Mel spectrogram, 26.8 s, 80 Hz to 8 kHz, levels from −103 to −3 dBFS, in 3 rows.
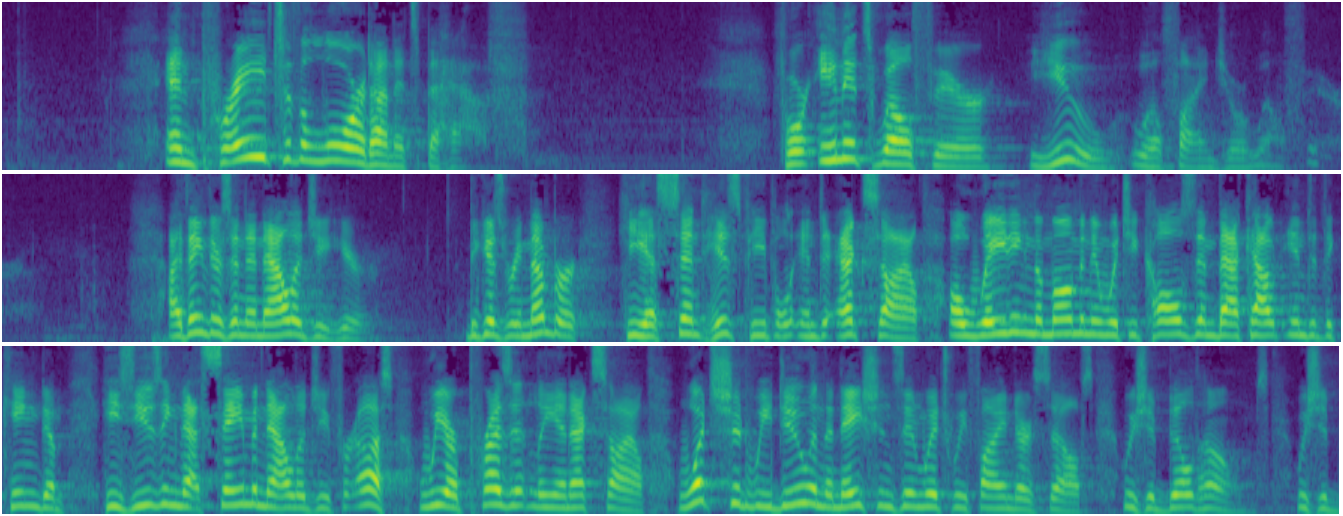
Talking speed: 170 wpm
